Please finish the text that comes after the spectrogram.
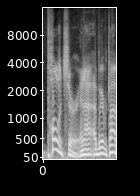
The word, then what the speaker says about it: Pulitzer: It's like Kennedy's in Massachusetts and the Pulitzer it's actually Pulitzer. The official name to pronounce it is Pulitzer.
